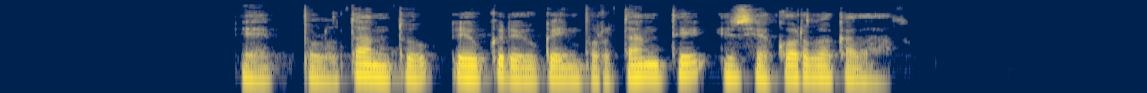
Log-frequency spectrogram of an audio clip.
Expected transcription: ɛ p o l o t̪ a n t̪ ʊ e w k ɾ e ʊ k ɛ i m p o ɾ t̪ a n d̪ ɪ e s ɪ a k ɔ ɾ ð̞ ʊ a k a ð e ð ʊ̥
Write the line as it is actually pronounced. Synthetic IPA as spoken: ɛ p o l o t̪ a n t̪ ʊ e w k ɾ e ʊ k ɛ i m p o ɾ t̪ a n t̪ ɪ e s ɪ a k ɔ ɾ ð̞ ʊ a k a ð a ð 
